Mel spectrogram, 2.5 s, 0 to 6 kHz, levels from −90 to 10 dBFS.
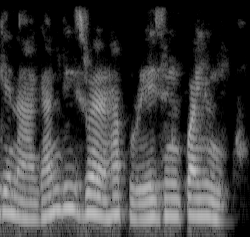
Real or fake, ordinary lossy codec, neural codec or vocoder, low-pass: real; none; none; 5.4 kHz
